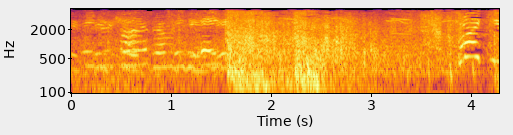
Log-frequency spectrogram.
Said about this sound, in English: that sounded like gunshots. Not the big ones that you hear in war movies, but gunshots. Real ones.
